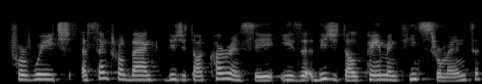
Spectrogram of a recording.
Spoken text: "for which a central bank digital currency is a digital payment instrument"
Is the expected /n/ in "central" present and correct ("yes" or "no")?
yes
